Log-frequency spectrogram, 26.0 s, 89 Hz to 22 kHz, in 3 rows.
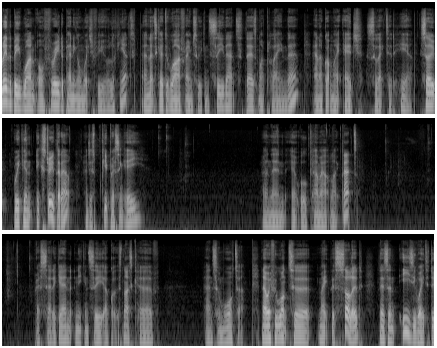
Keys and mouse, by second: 0.6 KP_3, 1.7 KP_1, 3.1 z, 9.6 e, 10.1 e, 11.0 e, 12.4 e, 16.5-17.6 middle drag, 17.6 z, 25.0-25.9 drag.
